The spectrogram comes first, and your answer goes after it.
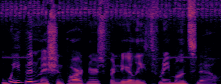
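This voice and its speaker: A man's voice: medium pitch, big pitch swings, moderate pace, darkish tone, no room sound, clean studio sound, natural voice. A man playing a cocky young sorcerer who teases tenderly and talks informally, in an intimate roleplay performance. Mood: awkward, sincere. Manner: informal, hesitant when talking about feelings. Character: cocky young male sorcerer, teasing yet tender with his partner. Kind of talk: intimate roleplay audio acting.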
